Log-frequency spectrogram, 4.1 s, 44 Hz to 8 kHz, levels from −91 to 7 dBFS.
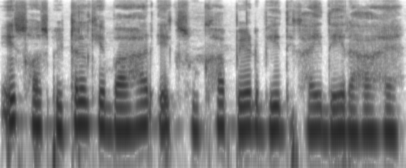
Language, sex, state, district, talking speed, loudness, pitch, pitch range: Hindi, male, Jharkhand, Palamu, 175 wpm, -15 LUFS, 150 Hz, 140-160 Hz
